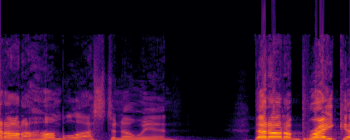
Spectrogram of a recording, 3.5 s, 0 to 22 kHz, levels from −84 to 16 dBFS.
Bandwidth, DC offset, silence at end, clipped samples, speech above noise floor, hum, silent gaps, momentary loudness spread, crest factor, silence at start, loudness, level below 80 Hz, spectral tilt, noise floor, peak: 17.5 kHz; under 0.1%; 0 s; 0.2%; 51 dB; none; none; 20 LU; 16 dB; 0 s; -14 LUFS; -54 dBFS; -3 dB/octave; -67 dBFS; 0 dBFS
